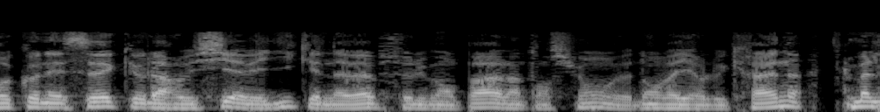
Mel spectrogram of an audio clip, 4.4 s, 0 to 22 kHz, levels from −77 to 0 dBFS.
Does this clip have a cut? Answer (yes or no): no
